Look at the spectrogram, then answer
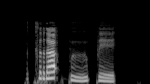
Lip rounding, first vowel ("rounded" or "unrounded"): unrounded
